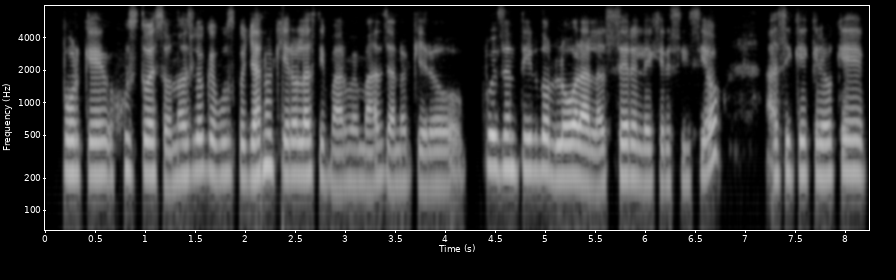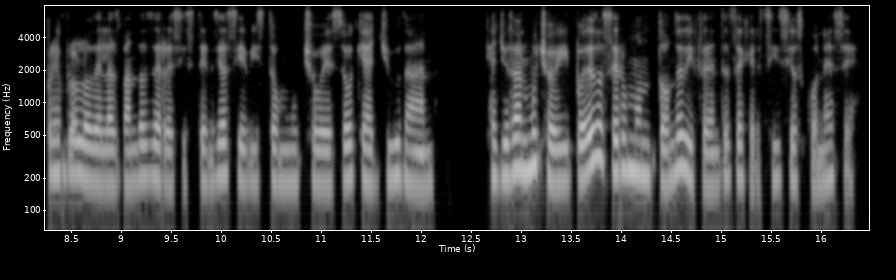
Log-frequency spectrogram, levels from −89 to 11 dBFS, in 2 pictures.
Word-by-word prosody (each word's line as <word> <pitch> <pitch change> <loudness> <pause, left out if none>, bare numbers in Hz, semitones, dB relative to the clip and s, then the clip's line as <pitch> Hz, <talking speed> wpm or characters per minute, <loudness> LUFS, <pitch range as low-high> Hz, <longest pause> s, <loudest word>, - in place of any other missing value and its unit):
porque, 220 -1 +3
justo 225 -1 -1
eso, 215 -4 +2
¿no?, 200 +2 0
es 210 - -2
lo 230 +1 +2
que 230 -2 +1
busco, 215 0 -4
ya 210 +1 +5
no 255 +1 +4
quiero 215 -2 +2
lastimarme 190 -4 0
más, 180 +2 -2
ya 180 - +1
no 180 +1 -7
quiero, 175 +2 -4 0.2
pues, 250 -1 +4
sentir 235 -1 +1
dolor 210 -3 +6
al 185 -3 +6
hacer 205 +4 +2
el 195 -2 -1
ejercicio, 185 - -2 0.4
así 210 +1 -3
que 220 +1 -1
creo 210 0 +1
que, 225 0 +1
por 215 - -3
ejemplo, 220 0 -2
lo 210 -2 +2
de 185 -1 0
las 180 0 -2
bandas 185 +3 -3
de 200 - +1
resistencia, 185 +3 -4
sí 215 -2 -5
he 185 - -5
visto 185 0 -6
mucho 185 0 -4
eso 180 +3 -1
que 195 - -1
ayudan 185 -1 -3 0.5
que 205 - -3
ayudan 220 +3 +3
mucho 235 -5 +3
y 185 +1 -1
puedes 210 +8 +4
hacer 235 -7 +2
un 235 - +2
montón 210 -4 -1
de 245 - +3
diferentes 185 -3 -3
ejercicios 195 -1 -7
con - - -7
ese. 200 +1 -8
205 Hz, 200 wpm, -23 LUFS, 185-220 Hz, 0.5 s, dolor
